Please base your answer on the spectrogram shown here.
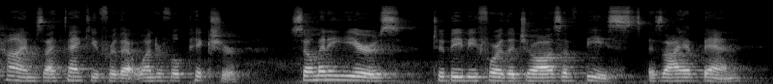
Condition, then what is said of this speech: No condition.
